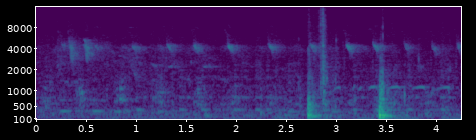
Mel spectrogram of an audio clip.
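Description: A bird chirping over and over in the background, a short high chirp about three times a second. Near the middle come two sharp knocks a little under a second apart.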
